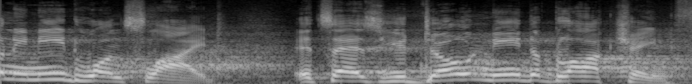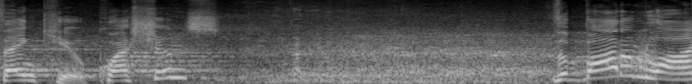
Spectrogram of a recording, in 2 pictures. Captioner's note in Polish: Śmiech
